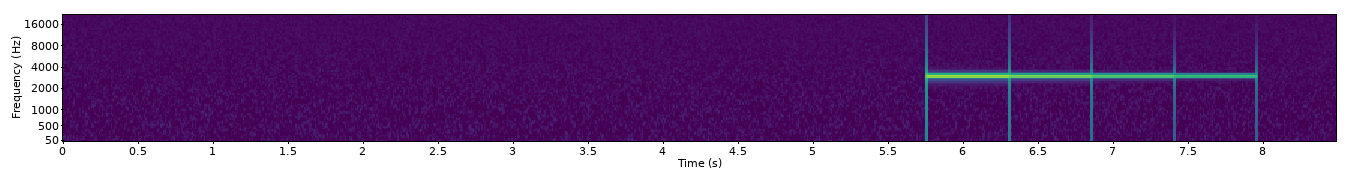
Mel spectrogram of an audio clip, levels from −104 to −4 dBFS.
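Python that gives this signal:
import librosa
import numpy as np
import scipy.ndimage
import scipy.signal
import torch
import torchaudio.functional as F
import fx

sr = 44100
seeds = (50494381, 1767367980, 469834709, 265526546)

y = fx.level_ladder(sr, hz=2980.0, from_db=-13.0, step_db=-6.0, steps=4, dwell_s=0.55, gap_s=0.0)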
